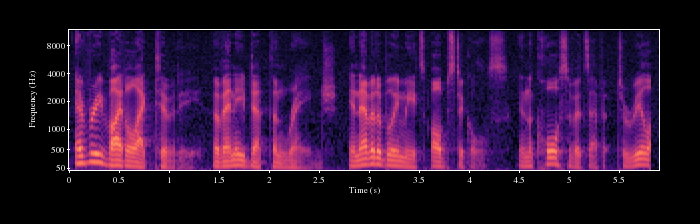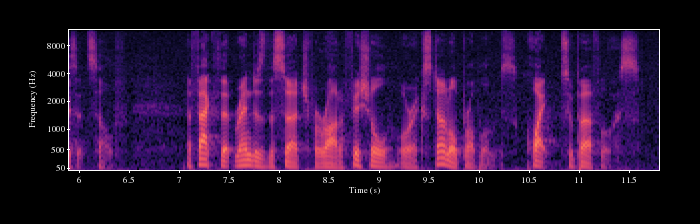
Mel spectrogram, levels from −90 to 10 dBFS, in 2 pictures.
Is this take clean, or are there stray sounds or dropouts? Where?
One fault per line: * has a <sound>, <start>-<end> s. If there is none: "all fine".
* has a dropout, 5.8-5.9 s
